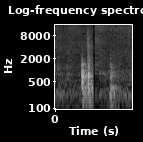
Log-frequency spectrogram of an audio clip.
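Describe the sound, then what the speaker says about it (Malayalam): A spoon stirs thick ragi halwa with ghee in a pan, giving one brief scraping sizzle followed by a softer second stir over a low background hiss. "ഇളക്കി കൊടുത്തുകൊണ്ടേയിരിക്കണം."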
